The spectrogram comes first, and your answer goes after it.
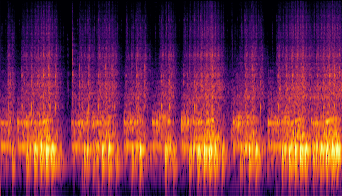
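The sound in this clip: A sewing machine runs in bursts with a rapid, steady mechanical whirring and stitching hum. Several runs are separated by short pauses.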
